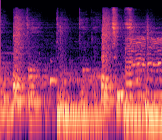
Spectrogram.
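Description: A rock band playing live without vocals: a Fender electric guitar over bass notes and a drum kit, with cymbal hits near the start, about a second in and near the end.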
